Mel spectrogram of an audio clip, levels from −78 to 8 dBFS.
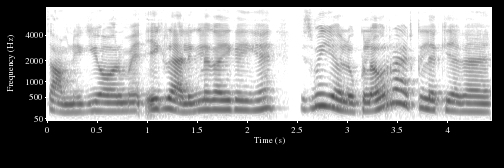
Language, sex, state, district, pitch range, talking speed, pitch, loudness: Hindi, female, Bihar, Purnia, 185-225 Hz, 240 wpm, 210 Hz, -28 LUFS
